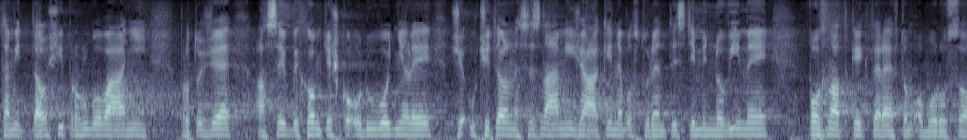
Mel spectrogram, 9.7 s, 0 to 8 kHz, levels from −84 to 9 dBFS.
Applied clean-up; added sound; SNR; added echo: none; none; none; none.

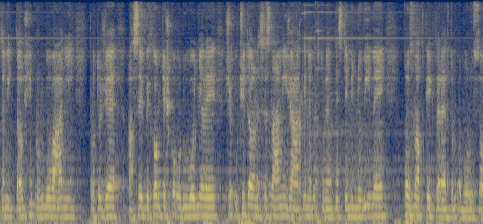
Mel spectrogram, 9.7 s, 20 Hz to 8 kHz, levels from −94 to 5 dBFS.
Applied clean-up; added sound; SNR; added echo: neural separator model SepFormer DNS4.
